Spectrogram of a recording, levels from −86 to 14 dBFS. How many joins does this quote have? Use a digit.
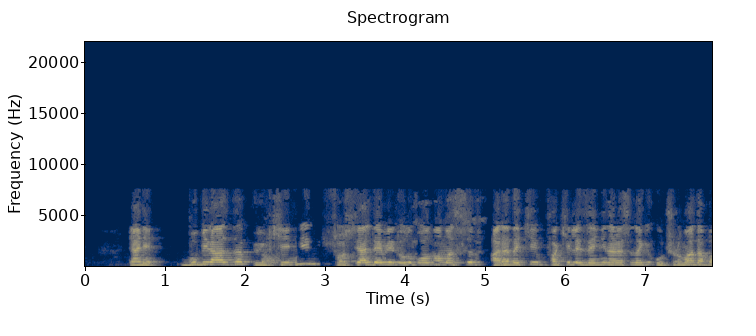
1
